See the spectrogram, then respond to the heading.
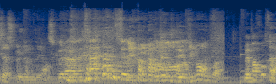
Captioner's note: laughs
